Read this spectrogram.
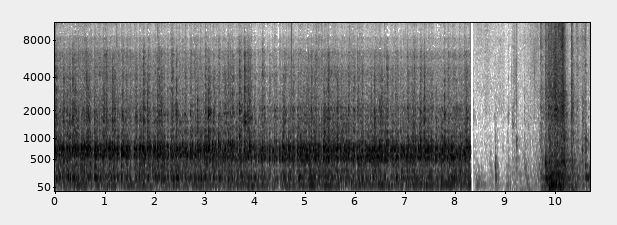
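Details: Hotpoint washing machine on spin: loud steady rumbling roar with a rough grinding edge, then it cuts out; drum bearings completely failed.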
